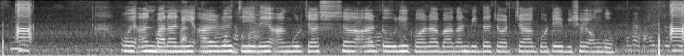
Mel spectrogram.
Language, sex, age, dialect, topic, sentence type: Bengali, female, 18-24, Western, agriculture, statement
